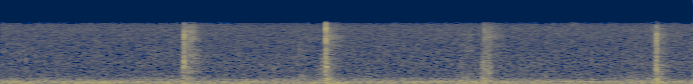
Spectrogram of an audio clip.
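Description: Four short, sharp snaps, about one every second and a half, from a martial artist's strikes while practising a kung fu form, over a steady low rumble.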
